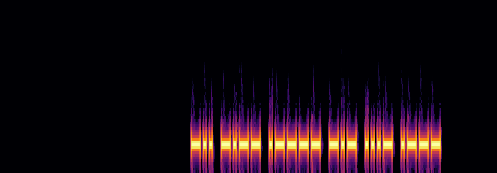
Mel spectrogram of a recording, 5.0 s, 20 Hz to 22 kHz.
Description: Morse code, heard as a keyed tone, about 40 wpm, 700 Hz. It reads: DY1KVJ
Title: DXCC-100 Call Signs - 6 Characters - 40wpm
